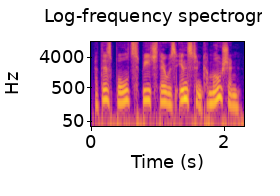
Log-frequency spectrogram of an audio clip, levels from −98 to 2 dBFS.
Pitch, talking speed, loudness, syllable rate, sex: 185 Hz, 210 wpm, -16 LUFS, 5.6 syllables/s, female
